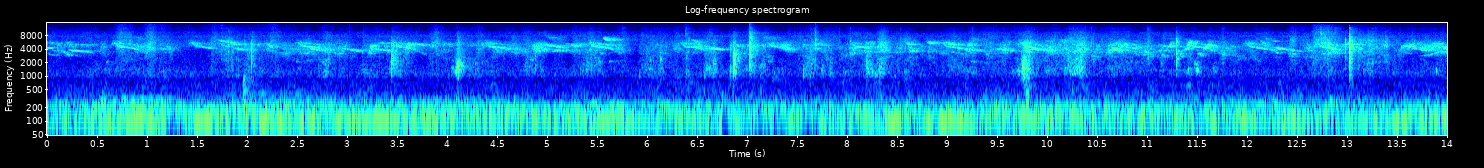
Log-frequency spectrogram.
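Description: Small birds calling over and over with short, high, falling chirps, over a low steady rumble, with a few scattered light clicks.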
